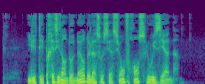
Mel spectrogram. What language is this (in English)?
French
